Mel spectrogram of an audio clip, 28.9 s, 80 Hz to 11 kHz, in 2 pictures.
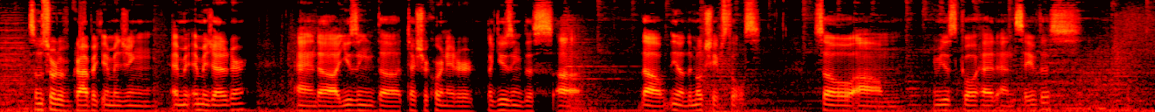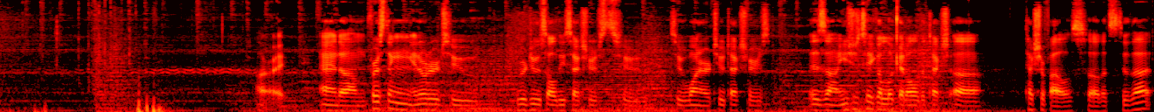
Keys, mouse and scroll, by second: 15.2-16.6 typing, 21.4-22.1 scroll down 1, 22.1-22.8 scroll up 1, 23.3 click.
